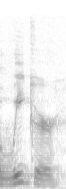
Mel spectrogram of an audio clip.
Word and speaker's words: Uyghur: I believe it is pronounced the Uyghur people.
